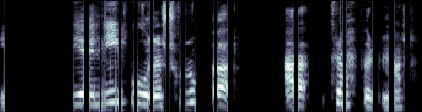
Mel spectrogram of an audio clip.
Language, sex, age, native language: Icelandic, other, 13, Icelandic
